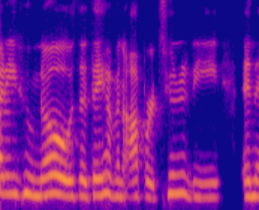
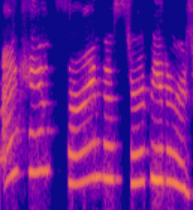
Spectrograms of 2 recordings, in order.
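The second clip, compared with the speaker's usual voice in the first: grating, very high, annoying put-on voice; 12 semitones higher than usual. Giving a tip, speaker voices a doubt in an annoying put-on voice. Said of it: "you have to say it with that voice because then you just sound annoying".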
